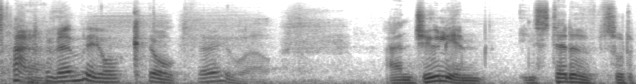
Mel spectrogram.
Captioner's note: laughter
